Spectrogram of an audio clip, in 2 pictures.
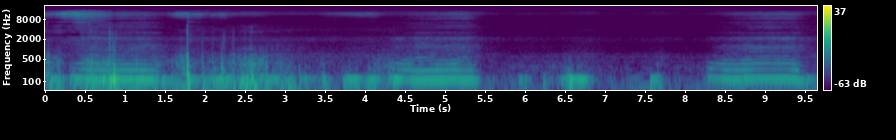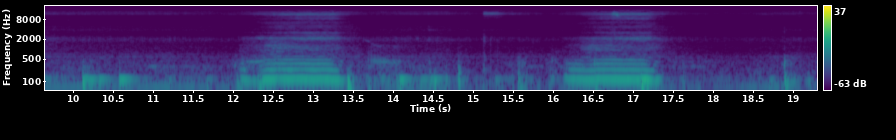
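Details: Adult's own snoring during sleep: loud, rattling snores on each breath in, about every four seconds (roughly 14 a minute), steady low background hum; snoring.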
